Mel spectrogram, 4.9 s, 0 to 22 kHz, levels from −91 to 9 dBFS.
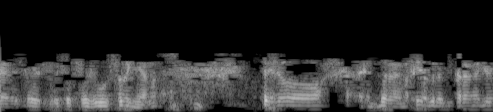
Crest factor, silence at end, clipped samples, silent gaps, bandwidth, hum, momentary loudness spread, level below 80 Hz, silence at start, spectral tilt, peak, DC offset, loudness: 22 dB; 0 s; under 0.1%; none; 3.2 kHz; none; 6 LU; -70 dBFS; 0 s; -9 dB/octave; -6 dBFS; under 0.1%; -27 LUFS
